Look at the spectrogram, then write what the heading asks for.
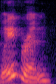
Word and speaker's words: wyvern: with vern everyone in my family pronounce it pronounces it waverin i have never heard a waverin i kind of dig it but i've always always always heard wyvern what what i have always always always heard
